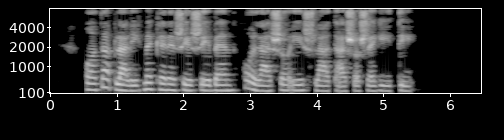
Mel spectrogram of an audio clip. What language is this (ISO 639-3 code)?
hun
